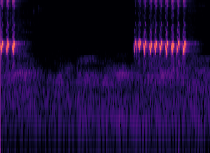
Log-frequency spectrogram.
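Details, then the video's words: Yellow-vented bulbul singing briskly, used as a lure to get other bulbuls calling back. The tail of one chattering burst is followed after a pause by a run of about ten fast, evenly spaced sharp notes. "suara pancingan trucukan gacor jadikan burung trucukan nyaut dan bunyi"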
